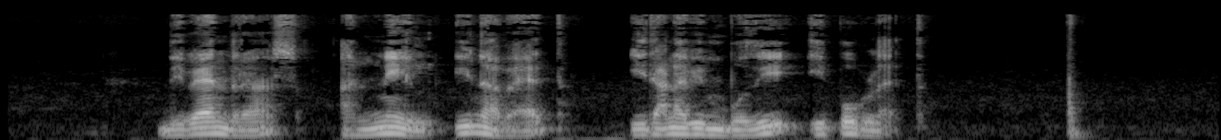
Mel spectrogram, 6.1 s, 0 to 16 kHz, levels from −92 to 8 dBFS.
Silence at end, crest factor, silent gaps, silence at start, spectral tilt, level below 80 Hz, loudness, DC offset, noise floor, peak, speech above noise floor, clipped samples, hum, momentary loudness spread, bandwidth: 0.7 s; 24 dB; none; 0.8 s; -5 dB/octave; -56 dBFS; -28 LUFS; under 0.1%; -72 dBFS; -6 dBFS; 45 dB; under 0.1%; none; 20 LU; 11.5 kHz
